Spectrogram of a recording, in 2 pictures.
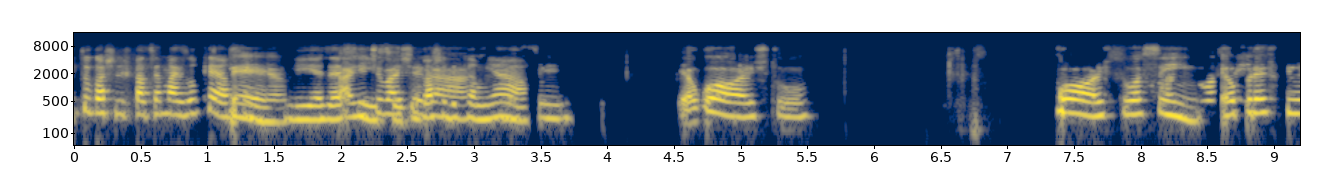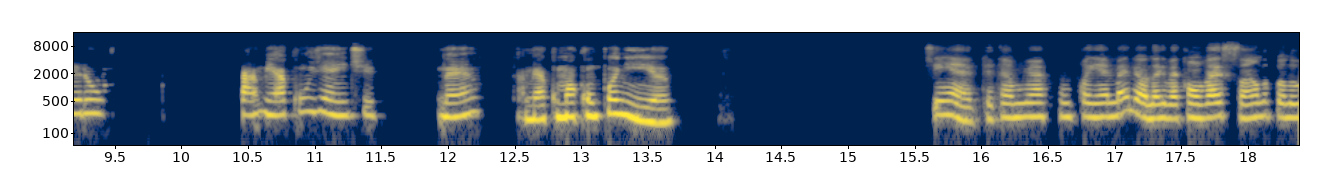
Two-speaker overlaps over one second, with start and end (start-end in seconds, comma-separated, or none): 1.2-3.4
